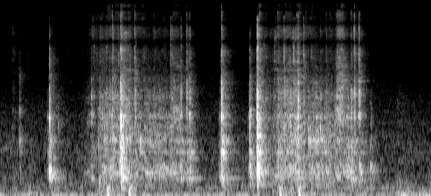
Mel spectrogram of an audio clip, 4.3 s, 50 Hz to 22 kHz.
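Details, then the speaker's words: Kohler K101 engine on Atco mower, Walbro carburettor just cleaned, fuel airlock cleared, choke on: irregular sputtering pops in short bursts, catching but not running; too much choke, flooding. "Choke on. Ooh. Too much. Choke off. It's firing."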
